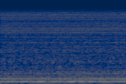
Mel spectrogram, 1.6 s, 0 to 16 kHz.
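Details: Whirlpool Duet washer after drain pump repair for F21 error, earlier making metallic grinding sputter: soft, steady pump hum with low drone and water rush, no grinding or straining; drum draining normally, no F21.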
